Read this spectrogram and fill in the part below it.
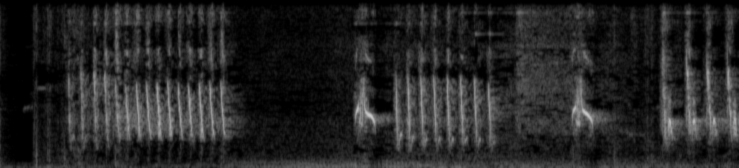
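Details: Bar-winged prinia, an energetic singer, giving rapid dry trills of evenly spaced high notes, a long run followed by shorter bursts, each introduced by a sharp upslurred chip.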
